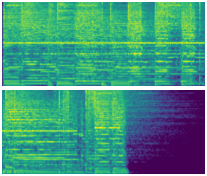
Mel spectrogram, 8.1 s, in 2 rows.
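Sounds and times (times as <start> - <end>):
river ride music sting bumper: 1.0 - 6.8.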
